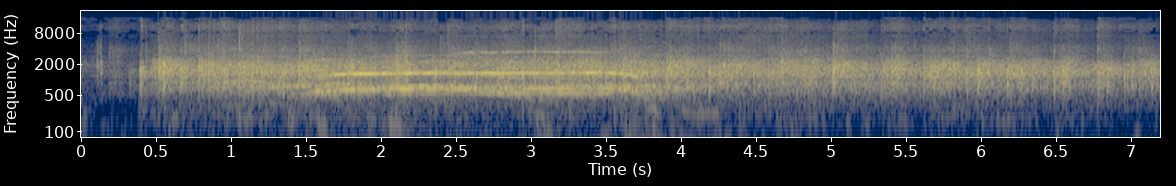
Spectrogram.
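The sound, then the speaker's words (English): An audience at a WUWM U.S. Senate Republican candidate debate applauds as candidates Kevin Nicholson and Leah Buchmeier are welcomed to the stage, steady applause that swells quickly and holds for several seconds, dense clapping with a few cheering voices rising briefly above it before it tapers slightly. “I wanted to let you know that was your one and only time to applaud the candidates.”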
